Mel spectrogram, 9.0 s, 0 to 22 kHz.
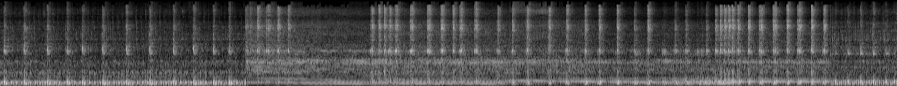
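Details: Modified Yamaha RX100 two-stroke with imported carburetor and Indonesian RX King CDI unit: crisp even idle popping that climbs cleanly in pitch through several throttle blips and settles back; healthy running.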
